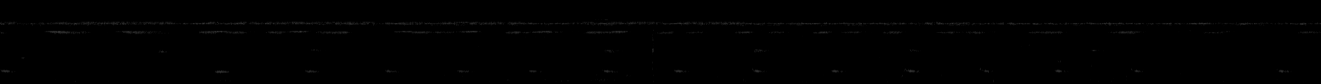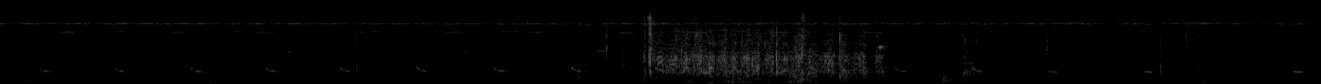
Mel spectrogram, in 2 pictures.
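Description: Faint forest insects: a steady high-pitched buzz with a rhythmic high chirping over it, and a faint low call repeating a little under twice a second. About twenty seconds in, a louder noise lasts about two seconds.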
